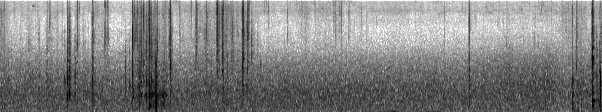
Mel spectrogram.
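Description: Steady rush of wind through the forest, with scattered clicks and knocks from camp gear and firewood being handled. The knocks come in a cluster about three seconds in, a few more a second or two later, and again near the end.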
